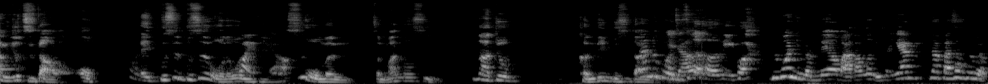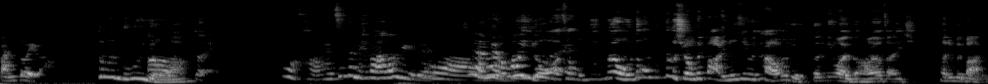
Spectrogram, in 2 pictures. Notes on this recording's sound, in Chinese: 其實這是第一次錄音的檔案辣!!!音質請大家多多包涵。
